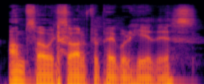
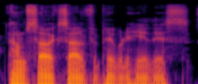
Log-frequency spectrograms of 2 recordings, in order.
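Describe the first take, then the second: First: It is said with moderate, in-between excitement. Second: It is said with little excitement or energy.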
